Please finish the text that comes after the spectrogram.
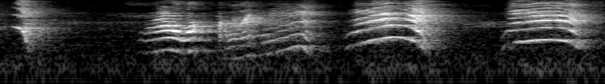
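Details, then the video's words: A pet Alexandrine parakeet talking in Urdu/Hindi in harsh, nasal, speech-like phrases: four short bursts over three seconds with rising and falling inflections, in a quiet room. "Alexandrine Parrot Natural Voice || Mitthu best Talking || Amazing Speaking parrot"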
